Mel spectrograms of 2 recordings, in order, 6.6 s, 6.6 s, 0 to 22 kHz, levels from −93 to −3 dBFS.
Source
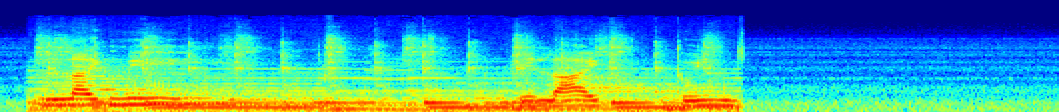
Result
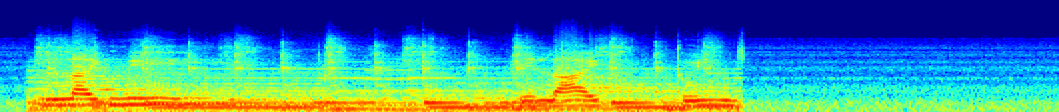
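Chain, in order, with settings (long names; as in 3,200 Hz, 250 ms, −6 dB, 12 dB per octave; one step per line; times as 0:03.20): low-pass filter 3,500 Hz 12 dB per octave
in parallel at −3 dB: soft clipping −19 dBFS, distortion −9 dB
on the sum: level −3.5 dB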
